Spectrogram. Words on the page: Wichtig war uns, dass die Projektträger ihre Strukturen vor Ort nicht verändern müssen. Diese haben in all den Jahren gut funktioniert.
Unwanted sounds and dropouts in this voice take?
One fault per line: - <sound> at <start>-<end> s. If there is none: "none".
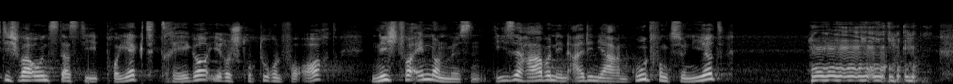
- laugh at 8.1-9.3 s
